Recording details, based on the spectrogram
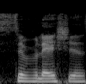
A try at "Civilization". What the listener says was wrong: You're missing the Z in your pronunciation of that, and it makes me giggle.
